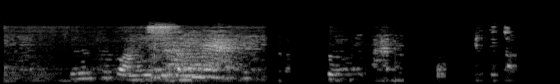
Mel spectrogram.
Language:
Chinese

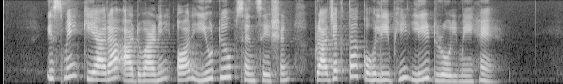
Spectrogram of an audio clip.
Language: Hindi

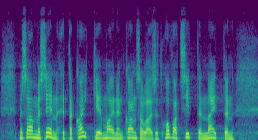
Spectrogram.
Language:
Finnish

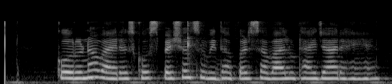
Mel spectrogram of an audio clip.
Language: Hindi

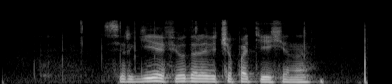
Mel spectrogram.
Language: Russian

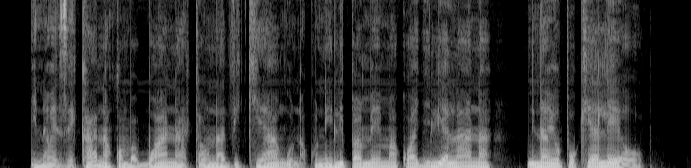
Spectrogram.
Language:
Swahili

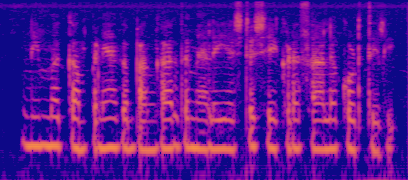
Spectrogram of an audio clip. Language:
Kannada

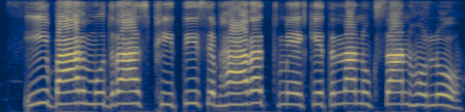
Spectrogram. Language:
Magahi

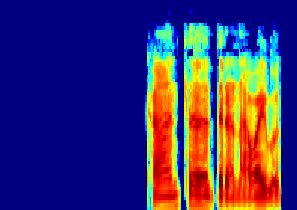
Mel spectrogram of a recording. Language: Pashto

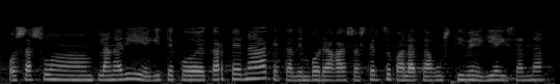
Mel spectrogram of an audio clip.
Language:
Basque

